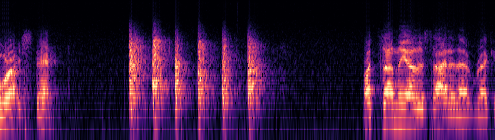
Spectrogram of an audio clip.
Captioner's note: Bronc clapping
